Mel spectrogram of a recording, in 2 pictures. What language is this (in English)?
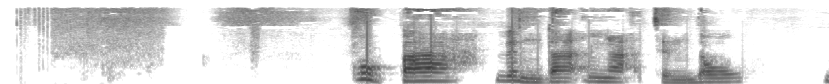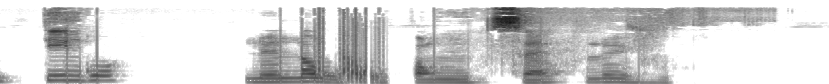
Ngombale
